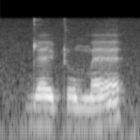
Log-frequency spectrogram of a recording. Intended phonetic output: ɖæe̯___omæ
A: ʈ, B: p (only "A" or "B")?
A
